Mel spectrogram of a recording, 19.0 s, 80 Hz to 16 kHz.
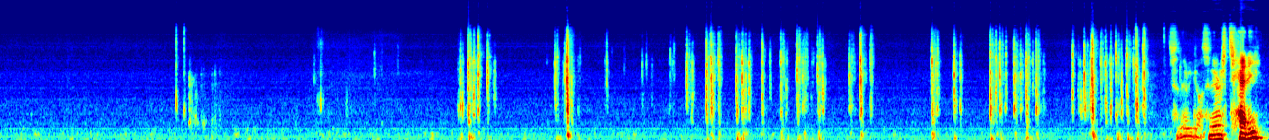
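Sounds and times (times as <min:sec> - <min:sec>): typing on computer keyboard: 0:02.6 - 0:03.1, 0:06.9 - 0:07.5, 0:08.3 - 0:08.7, 0:09.6 - 0:13.2, 0:14.0 - 0:17.2.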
